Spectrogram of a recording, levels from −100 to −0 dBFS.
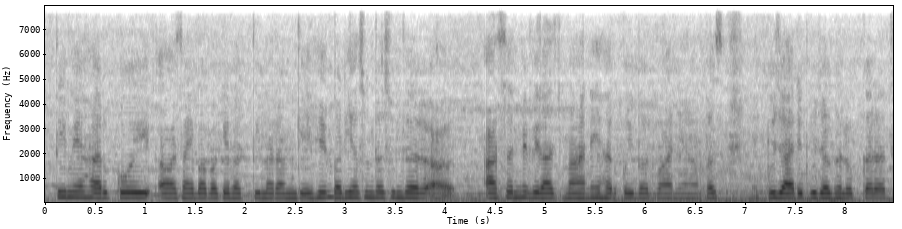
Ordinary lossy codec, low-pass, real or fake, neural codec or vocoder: none; none; fake; codec, 16 kHz, 16 kbps, FreqCodec, smaller model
